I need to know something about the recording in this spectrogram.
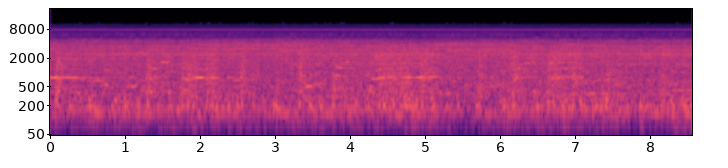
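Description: A rock band playing live: loud distorted guitars, bass and drums in a dense, steady wall of sound.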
